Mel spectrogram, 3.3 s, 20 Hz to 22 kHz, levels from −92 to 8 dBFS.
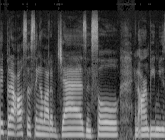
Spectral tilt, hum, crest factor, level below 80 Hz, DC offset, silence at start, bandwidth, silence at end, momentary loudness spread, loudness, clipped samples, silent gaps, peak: -4 dB/octave; none; 16 dB; -58 dBFS; under 0.1%; 0 s; 16.5 kHz; 0 s; 6 LU; -20 LUFS; under 0.1%; none; -4 dBFS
